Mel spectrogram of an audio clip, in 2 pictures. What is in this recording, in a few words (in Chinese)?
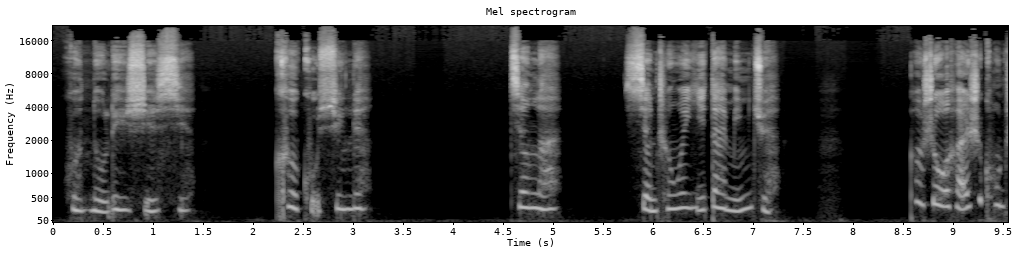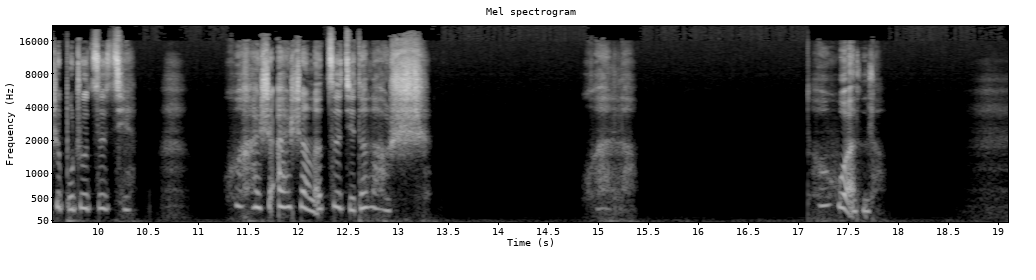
少御 幽怨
